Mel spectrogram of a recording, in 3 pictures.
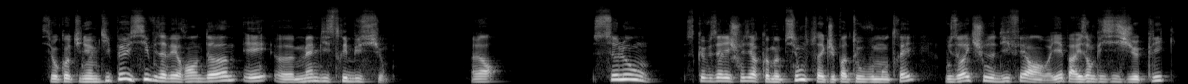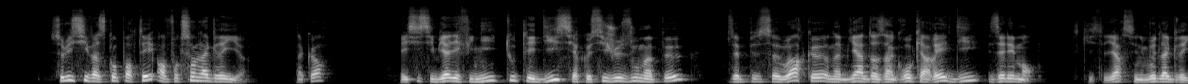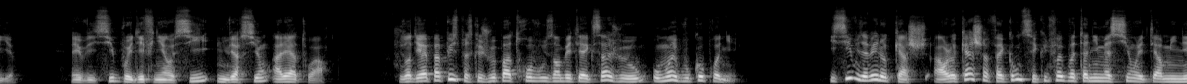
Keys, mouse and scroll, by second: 17.9-19.3 scroll up 1, 25.0 click, 28.1-32.6 drag, 28.1-28.6 scroll down 1, 29.0 scroll up 1, 29.2-29.6 scroll down 1, 29.6 scroll up 1, 32.9-33.6 scroll down 1.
